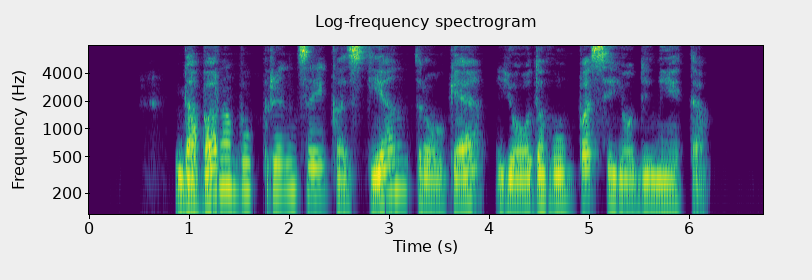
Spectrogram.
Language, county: Lithuanian, Marijampolė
